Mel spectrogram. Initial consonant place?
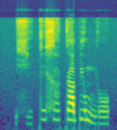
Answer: palatal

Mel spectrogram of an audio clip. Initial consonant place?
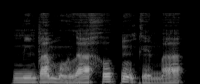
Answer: labial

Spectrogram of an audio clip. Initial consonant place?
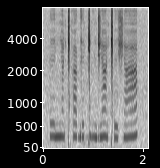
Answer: palatal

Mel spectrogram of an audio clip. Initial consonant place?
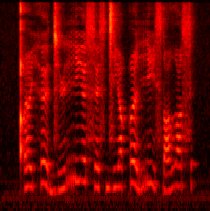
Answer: uvular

